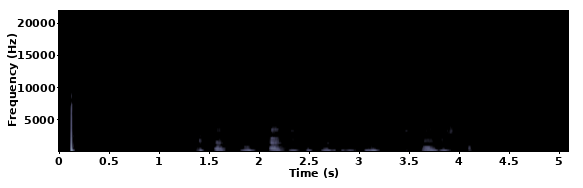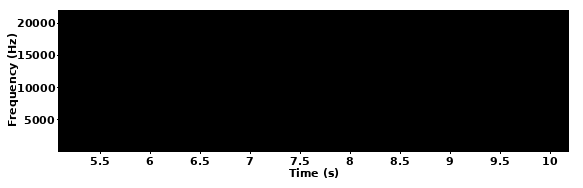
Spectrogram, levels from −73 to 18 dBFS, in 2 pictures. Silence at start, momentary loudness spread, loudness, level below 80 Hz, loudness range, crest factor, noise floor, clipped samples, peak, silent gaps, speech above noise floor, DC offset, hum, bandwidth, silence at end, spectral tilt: 0.1 s; 14 LU; -44 LUFS; -76 dBFS; 7 LU; 42 dB; under -90 dBFS; under 0.1%; -6 dBFS; none; over 44 dB; under 0.1%; none; 7.4 kHz; 6.25 s; -5.5 dB/octave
